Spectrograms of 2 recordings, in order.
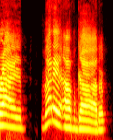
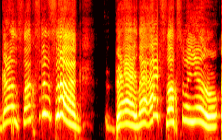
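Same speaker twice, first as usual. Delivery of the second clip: higher, slow, smug brush-off; B Simone mocking the friend, higher and smug; mock dismissive; 6 semitones higher, slower than usual. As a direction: toss it off like it's not your problem. Imitating B Simone's dismissive attitude.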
